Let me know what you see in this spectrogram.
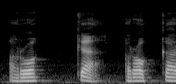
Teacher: تشدید کی وجہ سے تھوڑا سا کاف کو ہولڈ کرنا ہے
